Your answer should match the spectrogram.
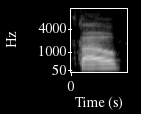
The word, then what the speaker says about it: Pho: kim's last name please fo p-h-o thank you but pronounced like an f yeah that doesn't need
